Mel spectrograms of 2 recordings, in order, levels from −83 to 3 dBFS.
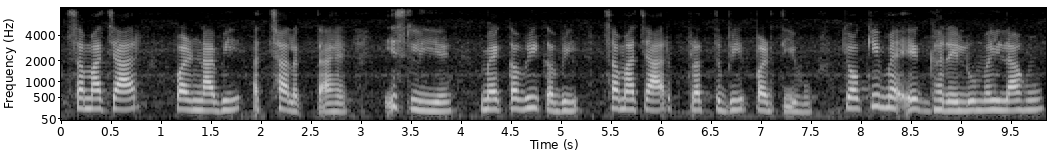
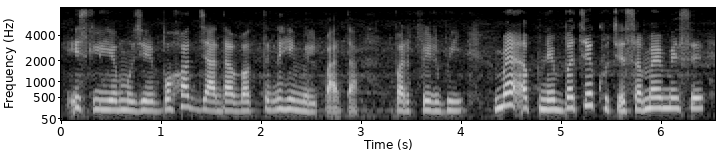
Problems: background sounds at intervals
